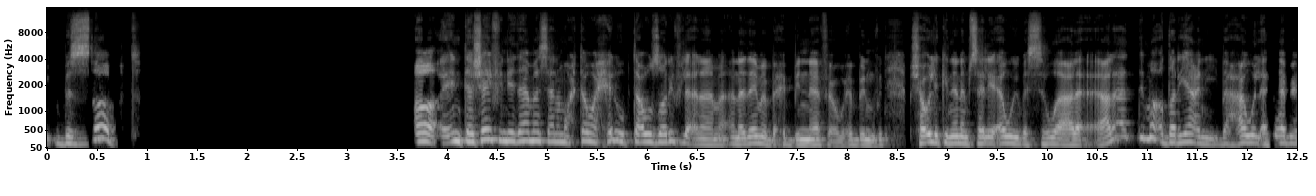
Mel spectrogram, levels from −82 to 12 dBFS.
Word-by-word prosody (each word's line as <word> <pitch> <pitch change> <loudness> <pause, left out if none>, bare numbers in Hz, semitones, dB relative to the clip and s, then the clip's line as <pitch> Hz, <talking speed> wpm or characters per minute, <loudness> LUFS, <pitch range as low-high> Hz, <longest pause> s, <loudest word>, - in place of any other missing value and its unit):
بالضبط. 165 - -1 2.7
آه، 215 -3 +6
أنت 220 +4 +4
شايف 255 +3 +3
إن 225 -1 +3
ده 230 +1 +1
مثلًا 220 -2 0
محتوى 210 +1 -2
حلو 225 +3 -1
وبتاع 200 -1 -1
وظريف 205 +1 0
لأ - - -1
أنا 140 -1 -2
م 135 - -4
أنا 150 +2 -2
دايمًا 170 0 +1
باحب 135 -4 -7
النافع 130 0 +2
وباحب 130 +5 -7
المفيد، 130 0 -2 0.2
مش 175 - -1
هاقول 200 +3 +5
لك 190 0 -1
إن 170 - +2
أنا 175 -1 +3
مثالي 165 0 0
أوي، 170 -2 +2
بس 145 0 -4
هو 155 0 -1
على 140 -1 +2
على - - -2
قد 330 -2 -7
ما 300 +1 +1
أقدر 195 -9 -1
يعني 165 -8 -2
باحاول 175 +3 -2
أتابع 175 +5 -3
175 Hz, 180 wpm, -24 LUFS, 145-215 Hz, 2.7 s, آه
